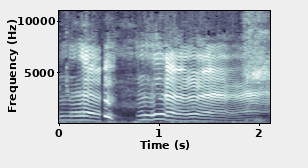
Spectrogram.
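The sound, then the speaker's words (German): A newborn infant wails at night, shortly after birth, in long, strained cries with a wavering pitch, loud, continuing without pause. A short catch in the breath breaks the crying once near the start. “die beiden sind wach, weil das Kind … schreit”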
